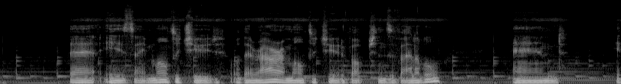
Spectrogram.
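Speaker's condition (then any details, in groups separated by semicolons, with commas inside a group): No condition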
